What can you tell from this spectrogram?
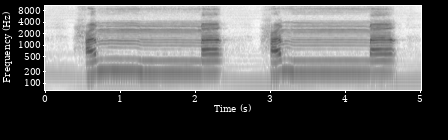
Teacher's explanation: میم کے اوپر تشدید ہے تو ہم وہاں غنہ کریں گے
